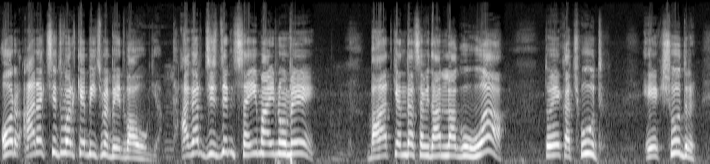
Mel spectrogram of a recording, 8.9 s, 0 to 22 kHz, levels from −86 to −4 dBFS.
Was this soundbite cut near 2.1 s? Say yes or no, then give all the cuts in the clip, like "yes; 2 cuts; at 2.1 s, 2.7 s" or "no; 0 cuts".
yes; 1 cut; at 2.1 s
